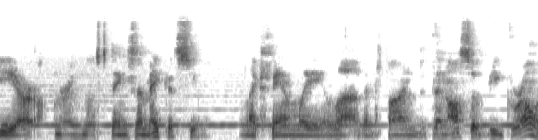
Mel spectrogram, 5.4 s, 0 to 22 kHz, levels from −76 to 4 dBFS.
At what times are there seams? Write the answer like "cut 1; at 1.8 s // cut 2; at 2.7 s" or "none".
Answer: cut 1; at 2.3 s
